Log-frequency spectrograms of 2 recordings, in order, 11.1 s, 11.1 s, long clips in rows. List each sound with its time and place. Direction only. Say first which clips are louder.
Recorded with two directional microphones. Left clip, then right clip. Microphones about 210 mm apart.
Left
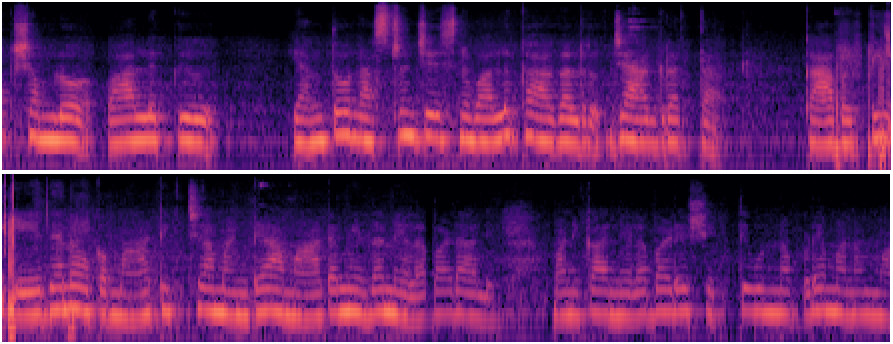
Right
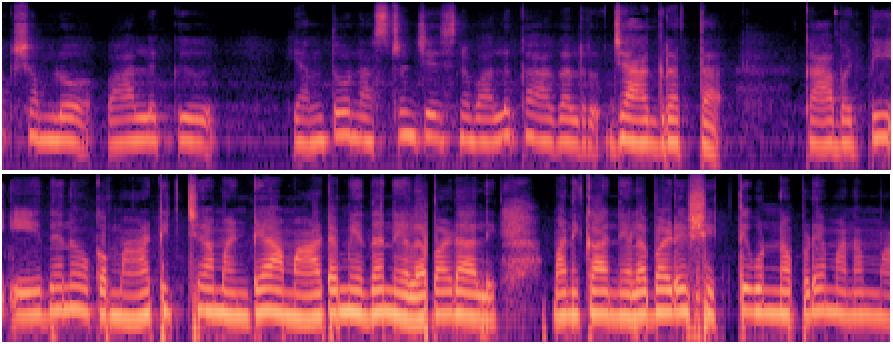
0.1 s a woman's voice: right 4 dB; 20° right (ahead or behind)
3.8 s speech: right 10 dB; 45° right (ahead or behind)
5.0 s speech: right 6 dB; 35° right (ahead or behind)
6.3 s speech: right 16 dB; 50° right (ahead or behind)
